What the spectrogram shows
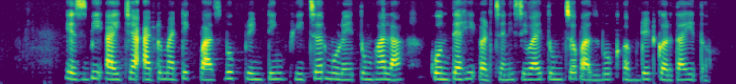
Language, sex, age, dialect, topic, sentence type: Marathi, female, 36-40, Varhadi, banking, statement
